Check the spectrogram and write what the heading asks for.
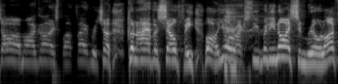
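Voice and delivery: excited cabbie asking for a selfie; starstruck fan. Retold or imitated. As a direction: gush like a fan who met a star. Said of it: "he's just asking me all these questions".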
